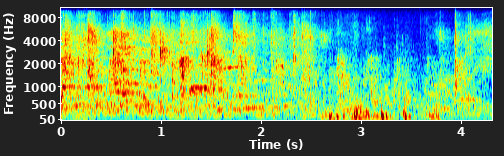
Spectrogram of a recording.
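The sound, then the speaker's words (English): A crowd claps hands in a dense, uneven burst, with scattered voices calling out beneath the steady patter of applause, after being asked to clap their hands and say, God, I want to see new things. “If that's you this morning, clap your hands and say, God, I want to see new things.”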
